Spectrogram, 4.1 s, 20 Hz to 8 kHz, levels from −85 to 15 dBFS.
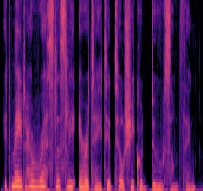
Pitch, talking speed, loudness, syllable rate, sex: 215 Hz, 145 wpm, -19 LUFS, 4.5 syllables/s, female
